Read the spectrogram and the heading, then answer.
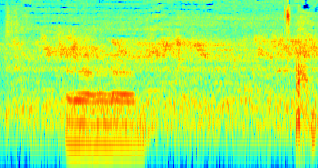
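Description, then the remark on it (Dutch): Outdoor ambience at the Bioparco zoo in Rome, Italy, with a steady wash of background noise, and a low, wavering bird call resembling a dove's coo for about half a second, followed by a brief sharp click near the end. “Nou, zoals je misschien op de achtergrond hoort, ik zit op een, bankje in Bioparco in, in Rome.”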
